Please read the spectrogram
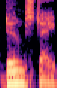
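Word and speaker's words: Domesday: It's spelled D-O-M-E-S, Dome, but it's pronounced Doom, Doomsday Book.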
